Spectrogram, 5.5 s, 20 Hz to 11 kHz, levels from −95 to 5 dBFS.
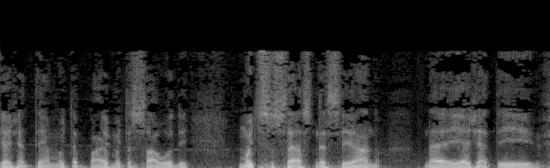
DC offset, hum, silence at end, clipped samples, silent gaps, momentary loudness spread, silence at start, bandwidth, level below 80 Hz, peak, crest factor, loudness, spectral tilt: under 0.1%; none; 0 s; under 0.1%; none; 6 LU; 0 s; 8 kHz; -44 dBFS; -6 dBFS; 20 dB; -26 LUFS; -7.5 dB/octave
